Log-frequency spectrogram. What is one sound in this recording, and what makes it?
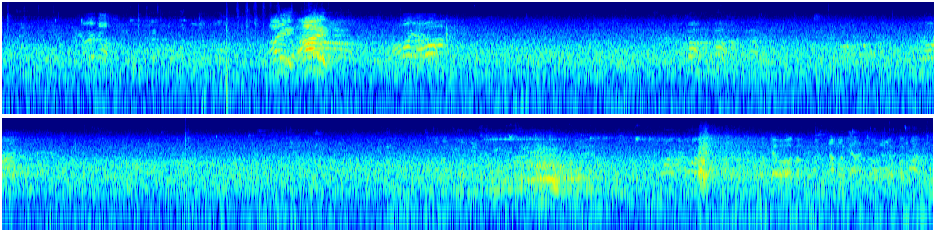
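Young men shout to each other across an outdoor football pitch.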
